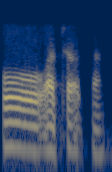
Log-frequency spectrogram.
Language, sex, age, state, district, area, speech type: Santali, male, 45-60, West Bengal, Birbhum, rural, conversation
